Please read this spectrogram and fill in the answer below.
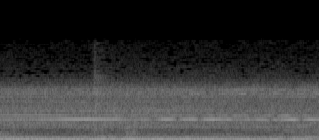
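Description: Steady droning machinery and air-handling noise of a furniture factory floor, with a constant low hum running through it.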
